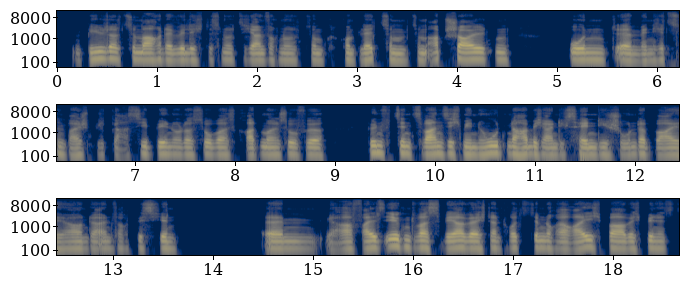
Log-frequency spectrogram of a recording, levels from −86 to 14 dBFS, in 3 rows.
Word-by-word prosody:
Bilder 135 +3 0
zu 135 - -6
machen, 125 0 +3
da 120 -1 +1
will 125 0 +1
ich 120 -2 -4
das 125 +1 -17
nutze 125 -2 -9
ich 120 - +2
einfach 120 +1 -2
nur 120 -2 -6
zum 120 -2 -7
komplett 125 +2 -3
zum 115 -2 -4
zum 120 -1 -5
Abschalten. 130 -1 +4 0.6
Und, 125 -1 +2
ähm, 115 -2 +3
wenn 115 +1 -5
ich 115 - -11
jetzt 125 - -9
zum 125 -2 -7
Beispiel 115 +1 -7
Gassi 130 - -8
bin 125 +1 0
oder 120 -1 -2
so 120 +1 -3
was, 120 -2 -1
gerade 115 +2 -1
mal 120 -1 -1
so 125 +1 -1
für 115 -1 +1 0.4
15, 140 -2 0
20 125 +1 +3
Minuten, 125 +2 0
da 125 - +4
habe 125 +1 +2
ich 120 - -4
eigentlich 115 0 -2
das - - -8
Handy 120 0 +1
schon 115 +2 -6
dabei, 115 -2 +1
ja, 115 +1 -2
und 115 0 -7
da 115 - -2
einfach 115 -1 -9
bisschen 120 -1 -4 0.9
ähm, 120 -1 0
ja, 115 +1 -2
falls 120 +3 +2
irgendwas 130 -5 +3
wäre, 125 +1 +6
wäre 125 - +7
ich - - -10
dann 125 -3 -4
trotzdem 125 +2 -3
noch 125 -2 -3
erreichbar, 120 +2 +3
aber 120 - 0
ich 115 - -8
bin 130 - 0
jetzt 120 -1 -9
120 Hz, 200 wpm, -26 LUFS, 115-125 Hz, 0.9 s, wäre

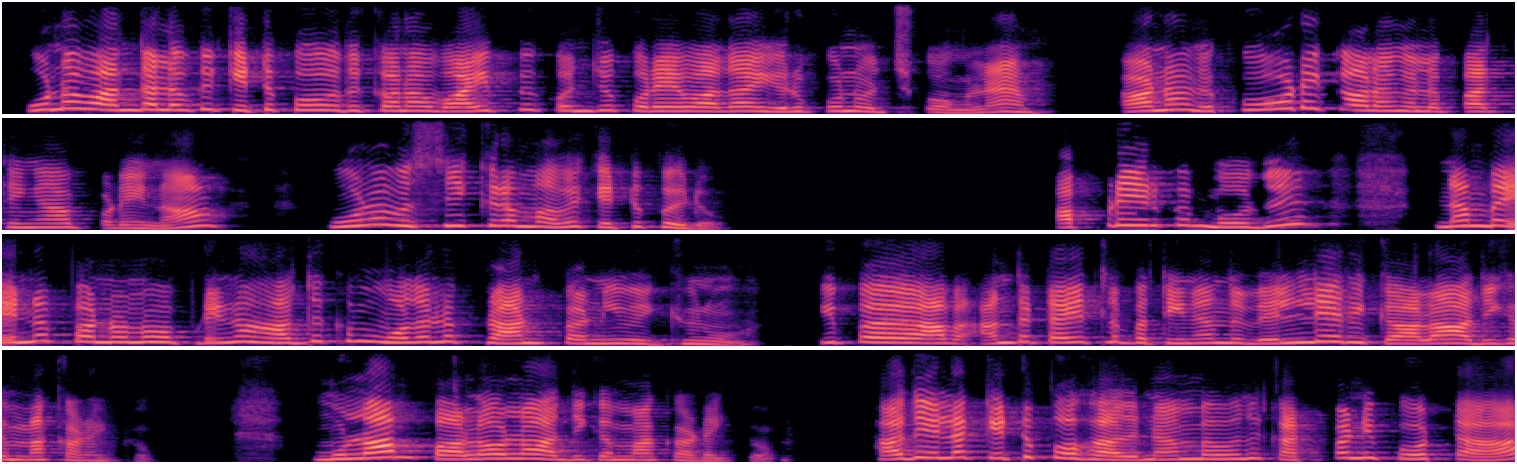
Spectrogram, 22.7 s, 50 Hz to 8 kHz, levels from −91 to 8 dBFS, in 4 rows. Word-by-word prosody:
உணவு 450 +2 +1
அந்த 360 +2 +1
அளவுக்கு 365 +2 0
கெட்டு 345 +3 +3
போவதுக்கான 325 -3 -1
வாய்ப்பு 320 +6 +2
கொஞ்சம் 320 +2 -5
குறைவா 290 -1 +3
தான் 295 -1 +3
இருக்குன்னு 280 +1 -5
வச்சிக்கோங்களேன். 215 +3 -4 0.4
ஆனா 315 +5 +5
அந்த 300 -5 -4
கோடை 475 +6 -1
காலங்கள்ல 315 -5 +1
பாத்தீங்க 270 +1 -2
அப்பன்னா, 220 - -5 0.6
உணவு 410 +2 -1
சீக்கிரமாவே 375 -5 -1
கெட்டு 275 +3 -1
போய்டும். 215 -8 -4 1.3
அப்படி 280 +9 0
இருக்கும்போது 350 -6 -4 0.6
நம்ப 375 +1 +2
என்ன 350 +5 +1
பண்ணணும் 360 -1 +1
அப்படின்னா, 330 +4 -2
அதுக்கு 405 +8 -6
முதல்ல 360 +3 0
பிளான் 285 0 +4
பண்ணி 265 -1 -3
வைக்கணும். 235 -5 -10 0.3
இப்போ 340 +2 -1 0.2
அ - - +7 0.2
அந்த 315 +5 -1
டயத்தில 340 +2 +2
பார்த்தீங்கன்னா, 295 -1 -1
அந்த 295 - -2
வெள்ளரிக்காலாம் 285 -4 +3
அதிகமா 250 0 -3
கிடைக்கும். 190 -4 -11 0.6
முலாம் 375 +8 +7
பழம்லா 315 +3 +2
அதிகமா 240 -1 -5
கிடைக்கும். 190 -2 -11 0.4
அதெல்லாம் 385 +4 +4
கெட்டுப்போகாது. 340 - +2
நம்ம 295 +2 -2
வந்து 325 +3 -4
கட் 245 0 -1
பண்ணி 370 0 0
போட்டா, 305 -5 -1
305 Hz, 135 wpm, -21 LUFS, 270-360 Hz, 1.3 s, அ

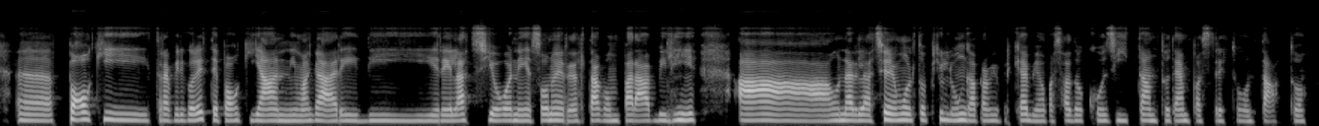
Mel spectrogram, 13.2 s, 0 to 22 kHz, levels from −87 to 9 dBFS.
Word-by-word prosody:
ehm, 185 -2 0 0.2
pochi 205 -4 +1
tra 190 +1 -2
virgolette, 190 +2 -1
"pochi" 185 0 -3
anni, 180 0 +2
magari, 180 -1 0
di 175 -1 -5
relazione 185 0 0
sono, 190 +4 0
in 190 - +1
realtà, 175 +1 0
comparabili 185 +2 0 0.4
a 185 -3 +6
una 190 0 +2
relazione 185 +2 +2
molto 200 +1 0
più 220 +3 -4
lunga, 190 -2 0
proprio 180 0 -6
perché 175 - -12
abbiamo 175 -3 -3
passato 180 +1 -6
così 180 0 -7
tanto 185 -1 -3
tempo 180 0 -4
a - - -5
stretto 175 +1 -11
contatto. 170 +1 -7
185 Hz, 130 wpm, -23 LUFS, 180-190 Hz, 0.4 s, a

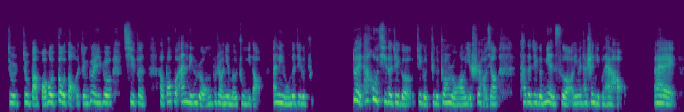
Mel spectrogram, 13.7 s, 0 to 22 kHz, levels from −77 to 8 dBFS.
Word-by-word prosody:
就 245 -2 +1
就 260 -1 +1
把 225 - +2
皇 215 0 -1
后 265 - +9
斗 260 +2 +4
倒， 240 - -2
整 230 -1 -2
个 285 +1 -1
一 245 -1 -1
个 245 -1 +4 0.2
气 255 -3 -2
氛。 225 -4 -3 0.2
还 250 - -2
有 - - -4
包 275 +4 +2
括 285 0 0
安 280 +2 +1
陵 245 -1 +1
容， 215 -2 0
不 255 - -6
知 255 - -2
道 225 - 0
你 230 - +1
有 225 - +2
没 205 - -2
有 205 - -1
注 225 +1 -6
意 210 -1 -6
到， 190 -1 -6 0.2
安 265 0 +1
陵 250 - +4
容 215 -1 0
的 230 0 +4
这 230 0 -3
个 225 - +1
妆 220 - -17 0.7
对， 330 -8 +5
她 300 +7 -4
后 335 -2 +5
期 295 -2 -2
的 265 -2 +3
这 245 0 0
个 220 +2 -1
这 260 +1 -4
个 215 -4 +1
这 210 +4 -9
个 225 - +1
妆 255 +2 +1
容 205 -4 0
啊， 200 0 -1
也 210 -1 -4
是 265 +5 -1
好 225 - -7
像 210 -1 -2 0.4
她 265 - -4
的 260 - +3
这 250 0 -2
个 230 -2 +4
面 255 -3 +2
色 220 0 +2
啊 200 - -3
因 230 - 0
为 235 - -1
她 250 +1 -4
身 265 +2 +2
体 225 -3 -1
不 210 0 -7
太 215 0 -1
好。 410 - -5 0.5
哎， 235 -4 +2
240 Hz, 310 characters per minute, -21 LUFS, 220-260 Hz, 0.7 s, 后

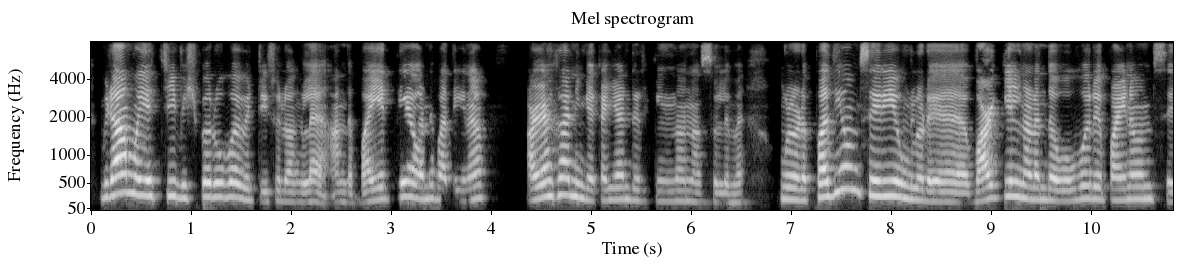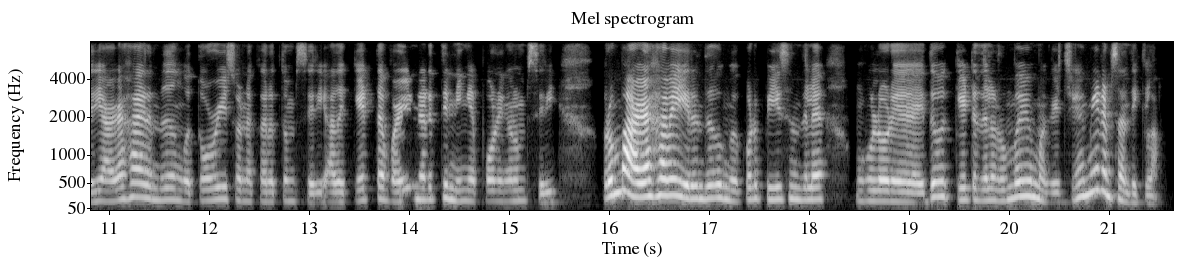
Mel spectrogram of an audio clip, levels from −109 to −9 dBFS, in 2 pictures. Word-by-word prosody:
"விடாமுயற்சி 285 -2 +5
விஸ்வரூப 255 +2 -1
வெற்றி" 200 -4 -9
சொல்லுவாங்கல்ல. 175 -1 -4 0.2
அந்த 170 -1 -11 0.2
பயத்தையே 220 +7 0
வந்து 225 +2 -8
பார்த்தீங்கன்னா, 200 +2 -4 0.5
அழகா 265 +7 +4
நீங்க 230 -6 -3
கையாண்டிருக்கீங்கன்னு 190 -3 -6
தான் 185 0 -9
நான் 170 0 -8
சொல்லுவேன். 165 0 -11 0.3
உங்களோட 210 -2 -1 0.2
பதிவும் 355 +9 +3
சரி, 275 -1 +3
உங்களுடைய 195 -5 -1 0.4
வாழ்க்கையில் 245 +5 +3
நடந்த 210 -2 -1 0.2
ஒவ்வொரு 220 +3 -3
பயணமும் 215 +2 0
சரி, 170 +2 -5
அழகா 220 +7 +1
இருந்தது. 210 -2 -6
உங்கள் 180 -2 -8
தோழி 210 +3 -4
சொன்ன 180 -2 -8
கருத்தும் 175 +1 -9
சரி, 165 +1 -7
அதுக்கேட்ட 195 +5 -3
வழி 180 +3 0
நடத்தி 210 +3 -4
நீங்க 185 0 -6
போனீங்களும் 185 +1 -6
சரி, 165 +2 -8 0.6
ரொம்ப 325 +5 +4
அழகாகவே 280 +3 +8
இருந்தது 225 +1 -1
உங்ககூட 215 +3 -6
பேசினதில, 215 -1 -2 0.4
உங்களுடைய 185 -1 +1 0.2
இதுவும் 260 +1 -2
கேட்டதில 200 -2 -3
ரொம்பவே 260 +5 +1
மகிழ்ச்சிங்க. 170 +9 -6
மீண்டும் 345 -10 +1
சந்திக்கலாம். 155 -5 -9
210 Hz, 135 wpm, -24 LUFS, 185-245 Hz, 0.6 s, அழகாகவே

